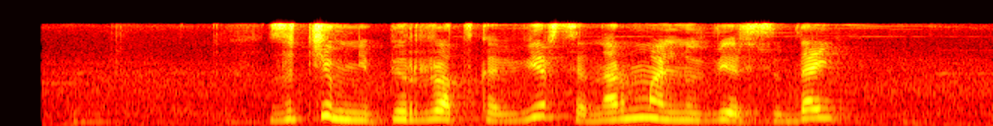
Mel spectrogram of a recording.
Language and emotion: Russian, angry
